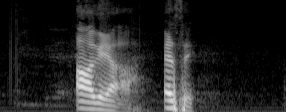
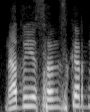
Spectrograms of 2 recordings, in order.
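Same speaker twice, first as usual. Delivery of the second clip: usual speaking voice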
